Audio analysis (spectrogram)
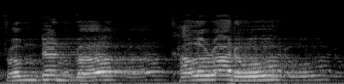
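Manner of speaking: slow, stretched, high booming announcer; boxing ring announcer. Acted. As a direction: draw out every name to the crowd. Announcer introduces the champion.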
